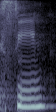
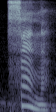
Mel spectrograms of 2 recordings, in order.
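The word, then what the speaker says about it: Seine: the United States they would call it like scen that's the scen river but they actually pronounce it sin sin sin River and again you know what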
